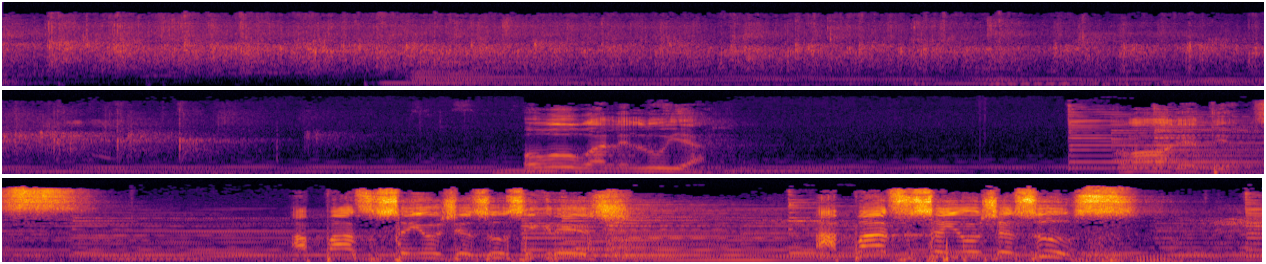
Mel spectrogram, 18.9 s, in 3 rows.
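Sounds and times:
audience applause: 0.0 - 8.1
sustained organ or keyboard chords: 1.8 - 18.9
speech: 8.9 - 9.9, 14.1 - 16.0, 16.6 - 18.4.

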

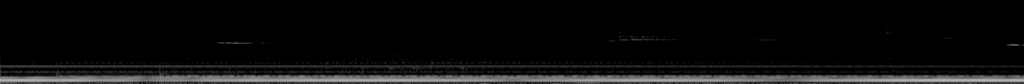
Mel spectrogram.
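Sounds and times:
faint bright chirps: 0.0 - 10.2
singing bowls ringing: 0.0 - 10.2.

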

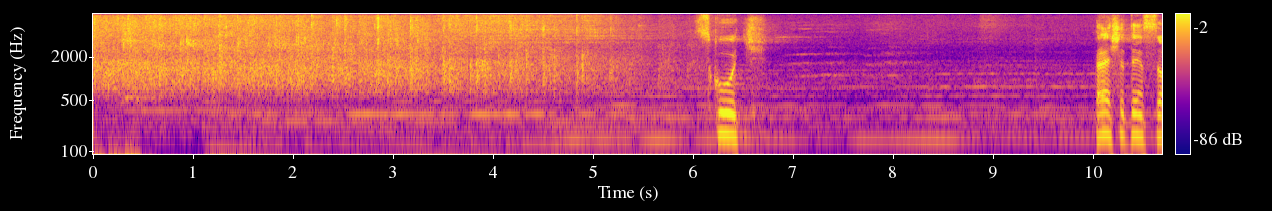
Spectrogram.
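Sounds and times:
audience applause: 0.0 - 6.0
speech: 6.2 - 6.8, 10.0 - 10.6.

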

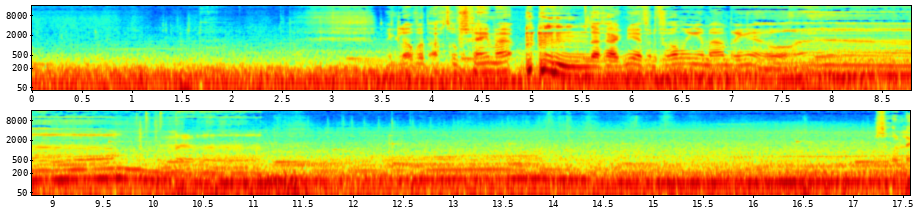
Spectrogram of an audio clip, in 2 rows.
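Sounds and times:
small car engine driving: 0.0 - 17.5
speech: 3.7 - 8.1.

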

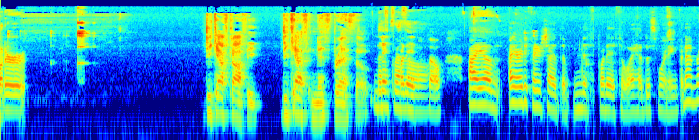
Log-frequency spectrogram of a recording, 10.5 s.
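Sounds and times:
speech: 0.0 - 0.5, 3.1 - 10.4
drinking glass clinking: 0.0 - 1.5.

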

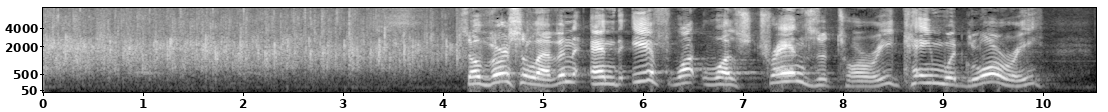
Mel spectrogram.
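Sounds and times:
audience applauding: 0.0 - 4.5
speech: 4.2 - 10.0.

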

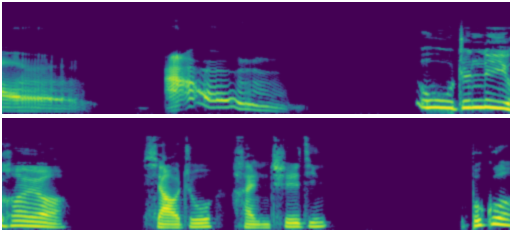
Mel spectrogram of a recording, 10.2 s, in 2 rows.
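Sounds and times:
person's voice imitating a lion's roar: 0.0 - 0.9, 1.6 - 3.0
speech: 2.1 - 2.9, 4.2 - 5.8, 6.5 - 8.4, 9.7 - 10.1.

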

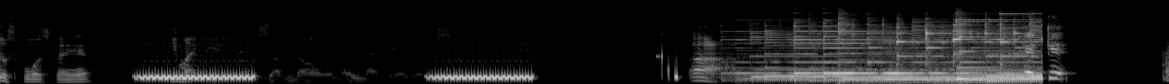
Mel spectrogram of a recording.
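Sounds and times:
speech: 0.0 - 1.0, 1.8 - 2.9, 6.9 - 9.0, 9.8 - 10.8
outgoing phone call ringing: 1.4 - 2.6, 4.3 - 5.4.

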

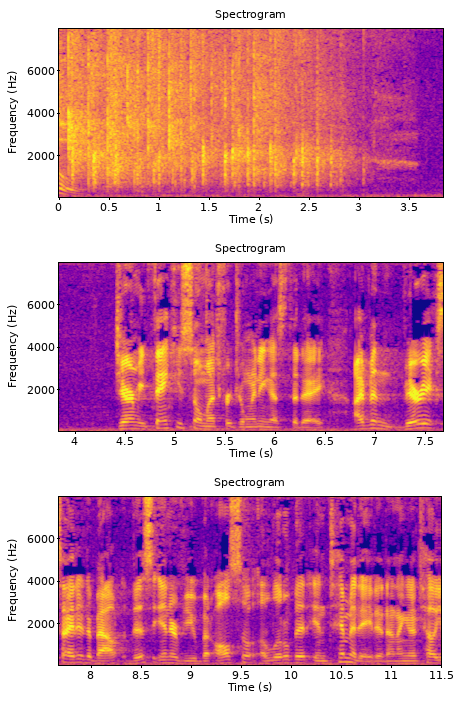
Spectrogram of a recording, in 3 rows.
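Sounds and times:
speech: 0.0 - 0.4, 4.4 - 11.4
small group clapping welcoming a podcast guest: 0.0 - 3.3.

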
